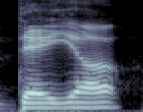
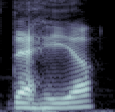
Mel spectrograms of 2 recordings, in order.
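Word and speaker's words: Dehya: I don't shit on people for calling Dehia in Genshin, for calling her Deya or Dia. You know, it's... For anyone that cares, it's Dehia.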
